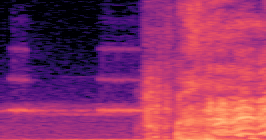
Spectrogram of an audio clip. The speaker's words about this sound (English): never mind, run the crickets.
